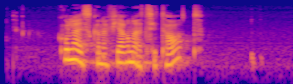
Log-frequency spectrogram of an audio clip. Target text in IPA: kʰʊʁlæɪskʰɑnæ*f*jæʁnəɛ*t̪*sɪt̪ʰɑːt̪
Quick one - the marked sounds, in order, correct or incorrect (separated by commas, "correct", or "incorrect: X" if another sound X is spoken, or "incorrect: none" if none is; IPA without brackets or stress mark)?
correct, correct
